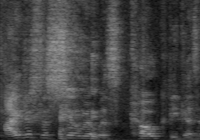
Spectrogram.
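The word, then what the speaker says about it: Koch: a german word apparently you don't even pronounce the ch it's like co it's just co primetime oh but either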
